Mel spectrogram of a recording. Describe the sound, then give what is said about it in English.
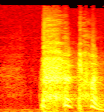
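A dry cough from a tickle at the back of the throat: two harsh, breathy bursts close together, loud and alone, with no talking. “This is not a sick cough I've got. It's a tickle in the back of my throat and I just can't get rid of it.”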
